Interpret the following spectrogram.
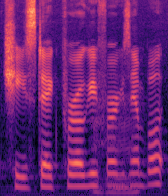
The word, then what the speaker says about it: pierogi: one thing I've seen you do videos on, Perogies. Oh, Now, again, and if you're really into it, people will be like, pierogi. Yeah. They get real into it. say it right.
